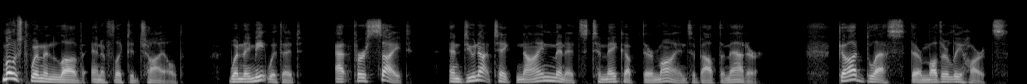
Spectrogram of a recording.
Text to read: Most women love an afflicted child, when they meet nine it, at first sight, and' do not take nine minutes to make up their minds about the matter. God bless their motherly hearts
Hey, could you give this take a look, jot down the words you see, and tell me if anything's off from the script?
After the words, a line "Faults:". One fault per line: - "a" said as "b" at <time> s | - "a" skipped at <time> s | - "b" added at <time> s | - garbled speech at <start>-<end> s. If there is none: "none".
Most women love an afflicted child, when they meet with it, at first sight, and' do not take nine minutes to make up their minds about the matter. God bless their motherly hearts
Faults:
- "nine" said as "with" at 2.7 s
